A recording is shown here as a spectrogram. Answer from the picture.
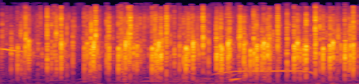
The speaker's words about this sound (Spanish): Por favor, denle un fuerte aplauso.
